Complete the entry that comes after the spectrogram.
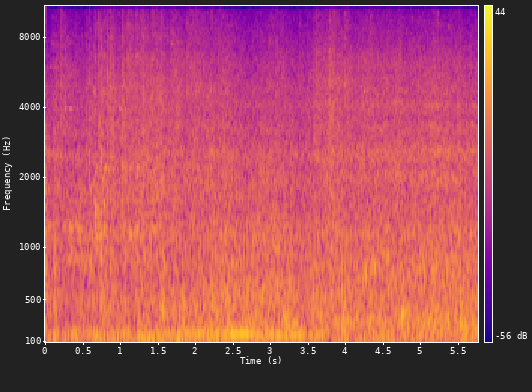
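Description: Blue diesel multiple-unit passenger train running past close by, its wheels clattering steadily over the rail joints. A low engine hum sounds under the rumble and drops away after about three and a half seconds.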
